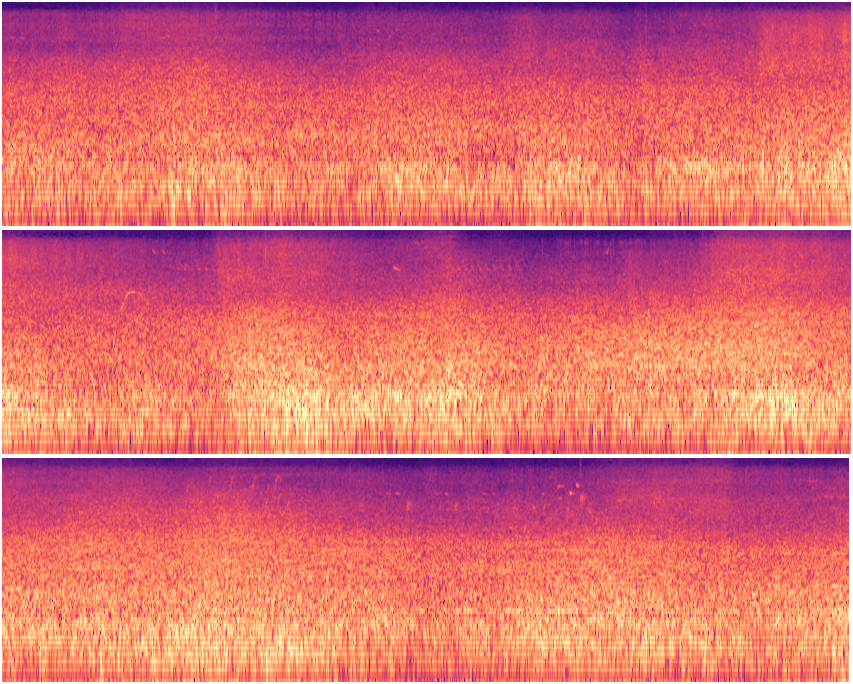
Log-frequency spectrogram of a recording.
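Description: Outdoor ambience: a steady, faint rushing noise that swells and eases every few seconds, loudest about halfway through.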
